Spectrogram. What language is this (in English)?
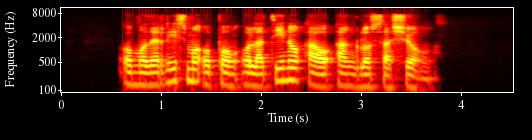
Galician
